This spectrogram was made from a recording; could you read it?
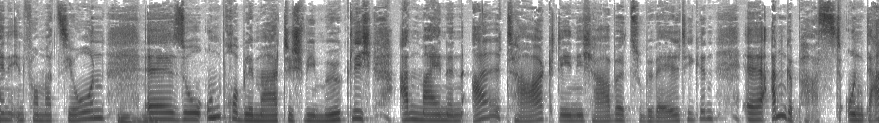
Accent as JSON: {"language": "German", "country": "Germany", "tie": "born there", "said": "ich bin als Amerikanerin hier in Deutschland geboren, habe aber, obwohl ich hier geboren bin, keine deutsche Staatsbürgerschaft leider."}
